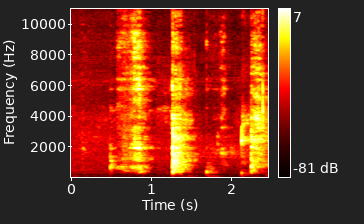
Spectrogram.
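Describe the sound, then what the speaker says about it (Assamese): Rice flour being dry-roasted in a pan over a low flame for rice flour peda: a utensil scrapes and rubs against the pan in four or five short, separate strokes, close and fairly quiet, with no talking. "প্ৰথমতে মই এয়া চাউলৰ গুড়িখিনি ভাজি ল'ম।"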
